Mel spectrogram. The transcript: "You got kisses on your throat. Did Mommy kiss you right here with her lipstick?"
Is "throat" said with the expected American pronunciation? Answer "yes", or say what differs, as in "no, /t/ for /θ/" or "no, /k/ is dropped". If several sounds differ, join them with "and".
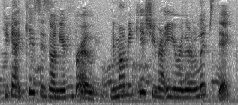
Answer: no, /f/ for /θ/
